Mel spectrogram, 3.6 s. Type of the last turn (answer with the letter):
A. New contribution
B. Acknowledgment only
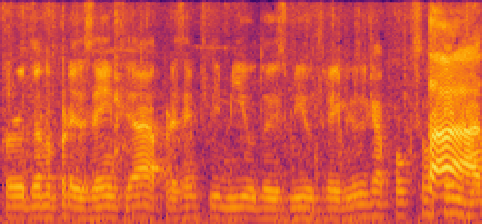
A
